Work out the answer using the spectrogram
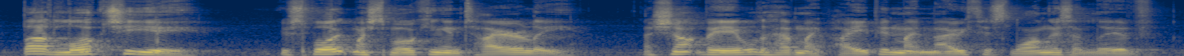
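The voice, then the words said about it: Bad put-on Irish accent. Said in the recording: “Sorry for the bad Irish accent”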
